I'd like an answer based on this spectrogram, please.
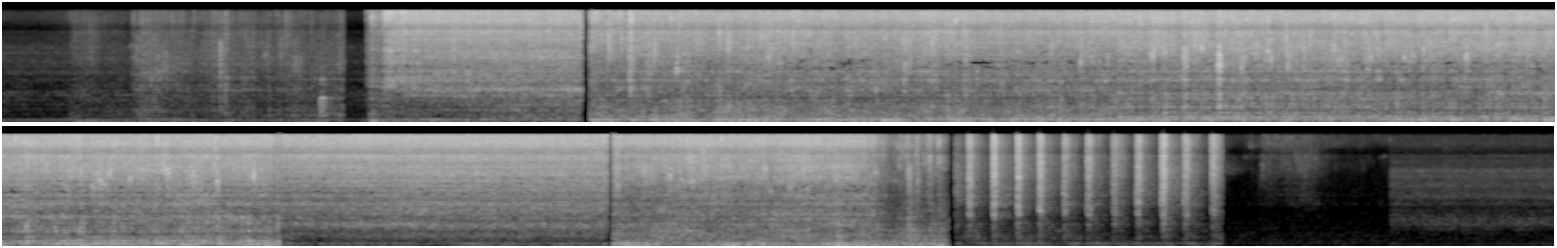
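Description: Kitchen tap running full onto cooked noodles in a stainless mesh strainer in a steel sink as they are rinsed by hand in cold water: a steady loud rush of water. Near the end the water stops and there is a quick rhythmic run of splashes, about six a second, before it goes quiet.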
